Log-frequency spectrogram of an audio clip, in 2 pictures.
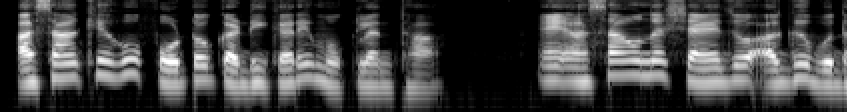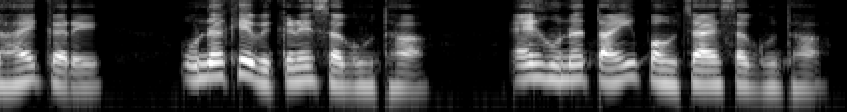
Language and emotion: Sindhi, neutral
